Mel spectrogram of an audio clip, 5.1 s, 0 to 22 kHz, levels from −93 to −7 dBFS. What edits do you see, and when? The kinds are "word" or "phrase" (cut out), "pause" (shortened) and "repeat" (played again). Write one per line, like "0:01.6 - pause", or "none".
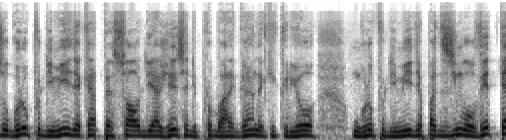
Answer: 0:00.9 - word

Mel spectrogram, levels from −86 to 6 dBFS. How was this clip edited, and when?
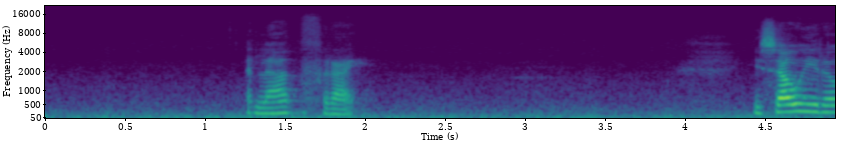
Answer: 0:01.3 - word
0:01.6 - word

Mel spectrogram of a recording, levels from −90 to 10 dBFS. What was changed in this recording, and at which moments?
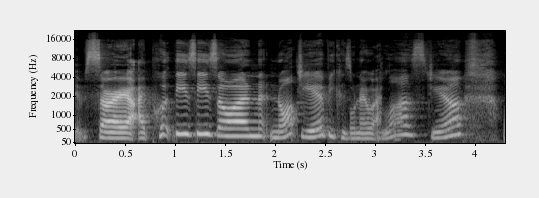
0:01.2 - repeat
0:02.2 - word
0:02.8 - word
0:03.1 - word

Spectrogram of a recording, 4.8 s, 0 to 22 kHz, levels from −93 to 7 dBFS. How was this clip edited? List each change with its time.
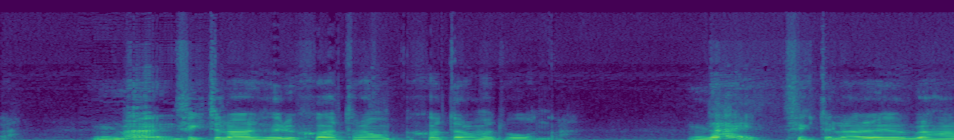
none

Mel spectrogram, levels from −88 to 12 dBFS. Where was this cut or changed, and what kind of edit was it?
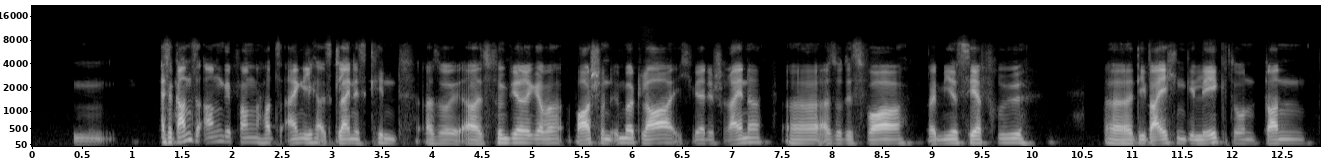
0:05.4 - pause
0:07.4 - pause

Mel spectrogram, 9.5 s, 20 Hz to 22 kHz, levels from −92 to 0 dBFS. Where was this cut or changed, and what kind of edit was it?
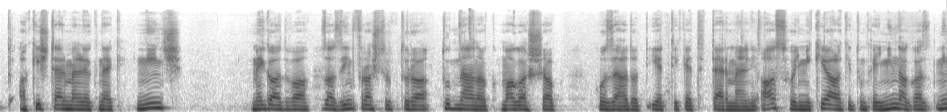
0:03.2 - word
0:04.3 - word

